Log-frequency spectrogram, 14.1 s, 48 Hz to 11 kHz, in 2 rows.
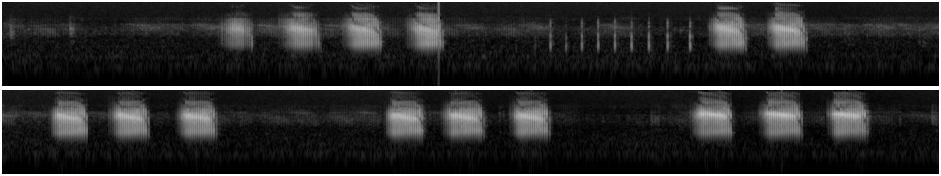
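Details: A Japanese wrinkled frog calls at night in the breeding season, among paddy fields and ponds, on 17 June 2013, giving groups of three or four rasping, creaky notes; this species has several call types.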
